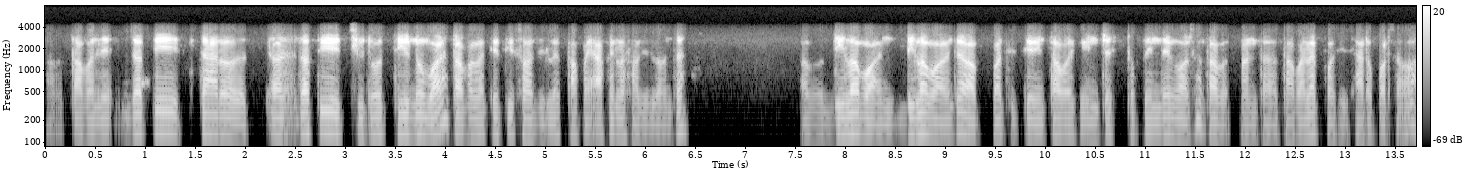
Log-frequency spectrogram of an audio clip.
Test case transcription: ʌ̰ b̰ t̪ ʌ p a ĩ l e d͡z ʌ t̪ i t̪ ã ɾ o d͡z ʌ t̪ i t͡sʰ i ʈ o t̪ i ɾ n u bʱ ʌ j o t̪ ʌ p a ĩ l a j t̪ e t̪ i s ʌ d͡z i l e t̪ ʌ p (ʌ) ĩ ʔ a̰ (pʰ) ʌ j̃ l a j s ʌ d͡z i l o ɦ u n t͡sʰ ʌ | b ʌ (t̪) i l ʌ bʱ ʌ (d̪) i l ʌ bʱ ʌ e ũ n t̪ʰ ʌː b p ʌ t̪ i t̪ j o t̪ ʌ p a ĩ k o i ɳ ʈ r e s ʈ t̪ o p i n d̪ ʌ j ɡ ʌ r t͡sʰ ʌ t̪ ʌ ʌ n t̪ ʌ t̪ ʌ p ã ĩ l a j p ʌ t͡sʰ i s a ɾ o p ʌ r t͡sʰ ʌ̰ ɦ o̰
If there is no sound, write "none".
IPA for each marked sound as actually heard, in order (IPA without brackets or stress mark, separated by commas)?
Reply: a, pʰ, d̪, d̪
